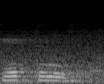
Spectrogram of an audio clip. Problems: constant background noise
